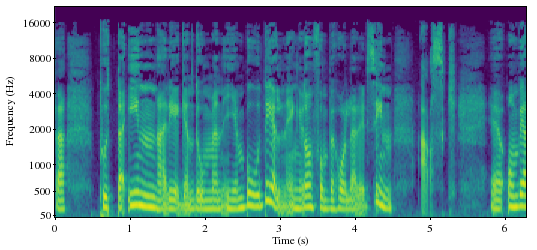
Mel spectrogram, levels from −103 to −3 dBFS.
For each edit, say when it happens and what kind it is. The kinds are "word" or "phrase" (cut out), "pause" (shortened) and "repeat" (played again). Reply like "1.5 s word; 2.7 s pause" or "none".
1.3 s word; 3.3 s word; 4.1 s word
